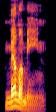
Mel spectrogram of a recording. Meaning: A strong aromatic heterocyclic base, triaminotriazine, used in combination with formaldehyde to manufacture melamine resins; any such resin, such as Formica
- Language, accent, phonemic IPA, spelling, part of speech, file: English, US, /ˈmɛl.ə.min/, melamine, noun, En-us-melamine.ogg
